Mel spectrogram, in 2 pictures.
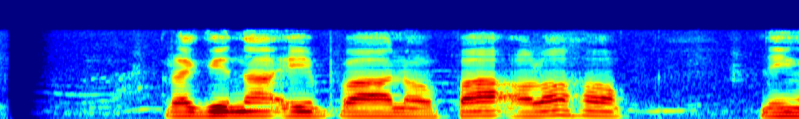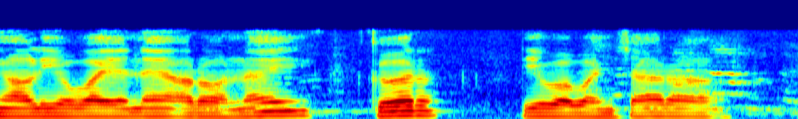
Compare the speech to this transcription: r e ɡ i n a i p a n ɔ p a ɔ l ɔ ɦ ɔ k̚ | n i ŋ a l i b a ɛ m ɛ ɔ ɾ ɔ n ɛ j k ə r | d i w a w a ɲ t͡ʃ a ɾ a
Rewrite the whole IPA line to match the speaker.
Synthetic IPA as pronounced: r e ɡ i n a i p a n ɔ p a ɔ l ɔ ɦ ɔ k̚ | n i ŋ a l i w a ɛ n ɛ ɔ ɾ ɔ n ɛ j k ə r | d i w a w a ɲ t͡ʃ a ɾ a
